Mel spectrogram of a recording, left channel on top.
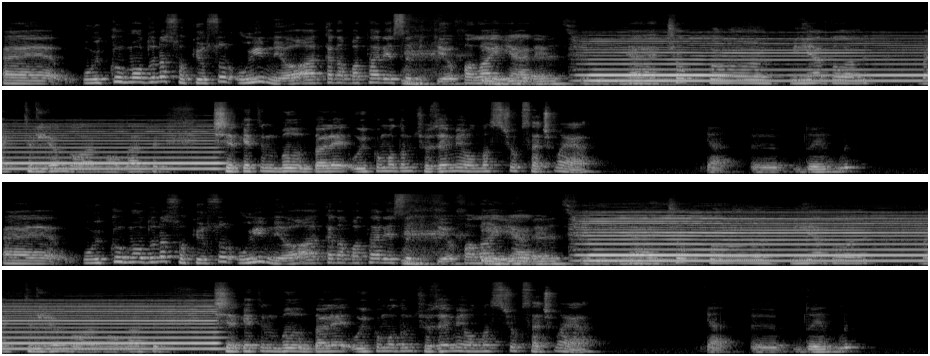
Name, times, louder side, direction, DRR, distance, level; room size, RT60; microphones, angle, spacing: voice 1, 0.0-5.4 6.2-8.7 9.2-15.1, left 2 dB, 30° left, 1.3 m, -30 dB
voice 2, 4.0-6.9 16.3-17.7, right 1 dB, 15° right, 1.3 m, -33 dB
Bowed string instrument, 5.7-11.6, right 1 dB, 35° right, 0.7 m, -22 dB
13.0 x 5.3 x 3.8 m
head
